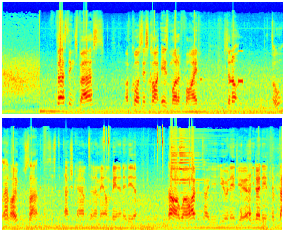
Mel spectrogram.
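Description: A man talks with animation inside a car.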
